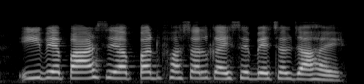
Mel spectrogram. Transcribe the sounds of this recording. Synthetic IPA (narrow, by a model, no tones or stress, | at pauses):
iʋjepaɾseəpːənpʰəsəlkəɪsebeːt͡ʃəld͡ʒaɦəe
